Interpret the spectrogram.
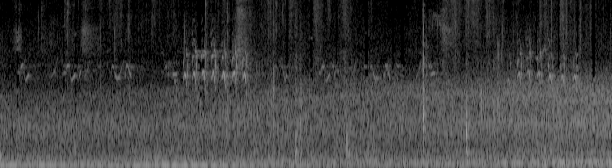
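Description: Quiet outdoor ambience with a low wind rumble, over which a small bird gives two short runs of rapid chirps, about two seconds in and again near the end. Two light clicks come a little after the middle.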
